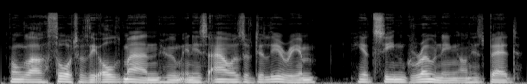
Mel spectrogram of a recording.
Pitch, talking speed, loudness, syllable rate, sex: 105 Hz, 215 wpm, -15 LUFS, 4.7 syllables/s, male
